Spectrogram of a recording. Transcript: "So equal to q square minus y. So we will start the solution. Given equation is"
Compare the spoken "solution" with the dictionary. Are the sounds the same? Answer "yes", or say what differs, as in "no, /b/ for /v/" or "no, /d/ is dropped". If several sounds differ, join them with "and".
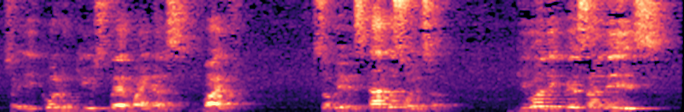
no, /s/ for /ʃ/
